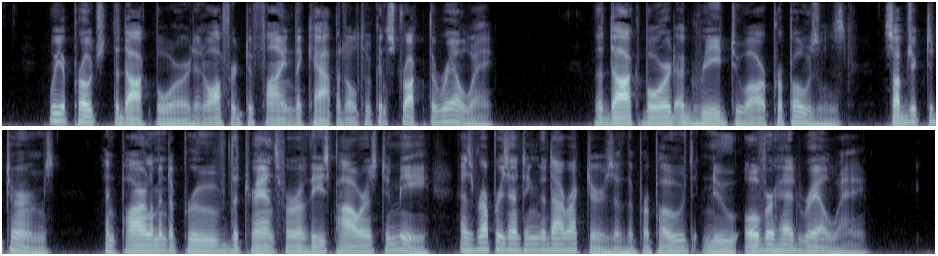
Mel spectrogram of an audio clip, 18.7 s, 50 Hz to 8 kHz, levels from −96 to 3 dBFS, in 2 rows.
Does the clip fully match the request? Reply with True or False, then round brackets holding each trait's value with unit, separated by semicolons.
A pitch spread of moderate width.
True (4.2 semitones)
